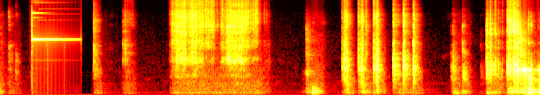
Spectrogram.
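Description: Plastic toy fruit handled and cut apart with a wooden toy knife on a wooden board: two scraping rubs, then a quick run of sharp clicks and knocks, busiest near the end as the halves come apart. About half a second in there is one high bell-like ding that fades away.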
